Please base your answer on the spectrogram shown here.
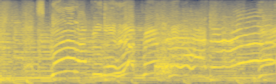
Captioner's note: Кричит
